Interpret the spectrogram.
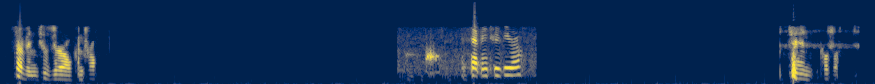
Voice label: Rail, scanner audio; VMRail SEC ValleyMetroPubli; ThompsonPeakHigh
